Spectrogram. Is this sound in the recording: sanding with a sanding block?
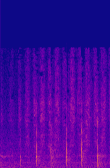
yes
